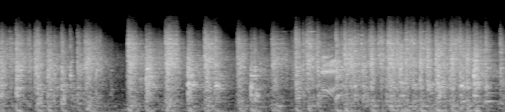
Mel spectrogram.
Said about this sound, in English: Shoe? Yeah, do what I say. Now, when I start rattling the door, you start banging away at the bulkhead.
